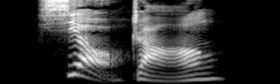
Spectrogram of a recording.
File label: "xiao4zhang3", Chinese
